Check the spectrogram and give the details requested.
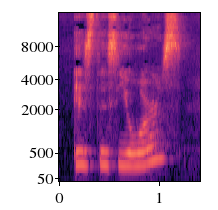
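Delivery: soft, bashful, shy little voice. Narrator reads a girl bringing back the rolled-away bouncy ball; shyly. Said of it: "she shyly said".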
